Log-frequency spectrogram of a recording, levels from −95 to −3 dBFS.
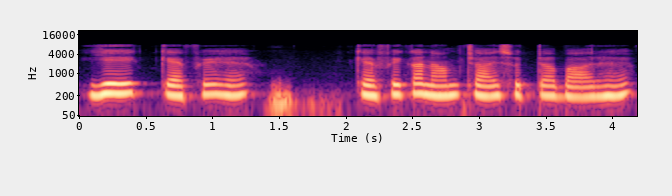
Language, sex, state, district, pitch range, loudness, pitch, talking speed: Hindi, female, Gujarat, Valsad, 205-230 Hz, -15 LUFS, 215 Hz, 155 wpm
